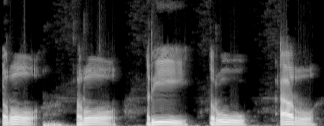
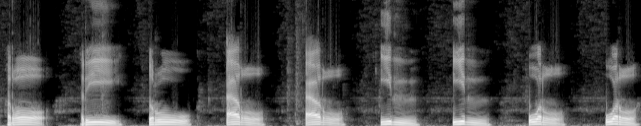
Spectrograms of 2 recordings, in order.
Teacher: huruf ro tidak menuntut kita melafalkan dengan banyak getaran Kenapa karena huruf ro dia punya sifat yang disebut dengan takrir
